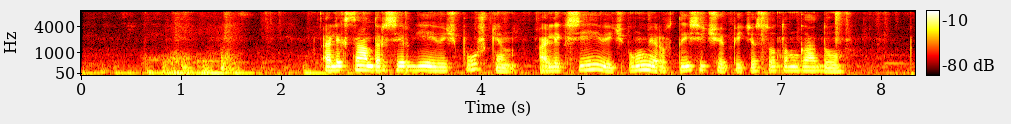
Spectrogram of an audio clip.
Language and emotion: Russian, neutral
